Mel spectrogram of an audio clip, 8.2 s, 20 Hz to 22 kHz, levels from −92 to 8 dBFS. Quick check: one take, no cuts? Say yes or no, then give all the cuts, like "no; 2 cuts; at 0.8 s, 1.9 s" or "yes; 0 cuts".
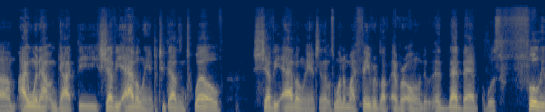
no; 4 cuts; at 2.3 s, 5.0 s, 5.7 s, 7.2 s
